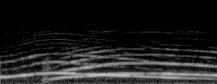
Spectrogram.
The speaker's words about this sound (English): What happens? World War III starts tomorrow? It's like, do they get them weird sirens that they've got in the old time?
